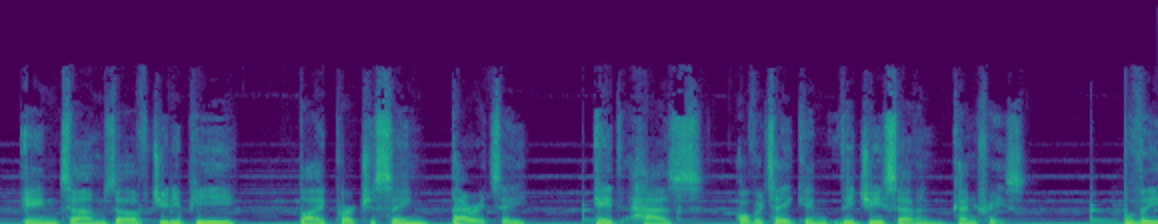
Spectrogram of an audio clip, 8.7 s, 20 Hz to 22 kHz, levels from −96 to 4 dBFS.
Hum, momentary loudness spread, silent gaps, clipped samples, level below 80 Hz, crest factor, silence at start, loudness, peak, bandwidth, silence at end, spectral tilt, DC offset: 50 Hz at -50 dBFS; 11 LU; none; under 0.1%; -44 dBFS; 16 dB; 0 s; -25 LUFS; -8 dBFS; 14 kHz; 0 s; -5.5 dB/octave; under 0.1%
